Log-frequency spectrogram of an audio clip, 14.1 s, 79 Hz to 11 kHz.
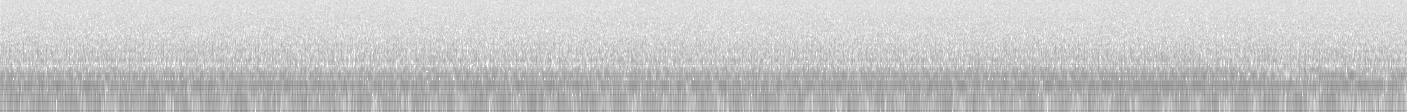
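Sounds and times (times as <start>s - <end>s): faint steady hiss: 0.0s - 14.0s
low electrical hum: 0.0s - 14.0s.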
